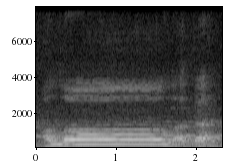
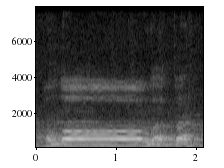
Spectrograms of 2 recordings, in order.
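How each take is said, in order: No difference in how they are said.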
